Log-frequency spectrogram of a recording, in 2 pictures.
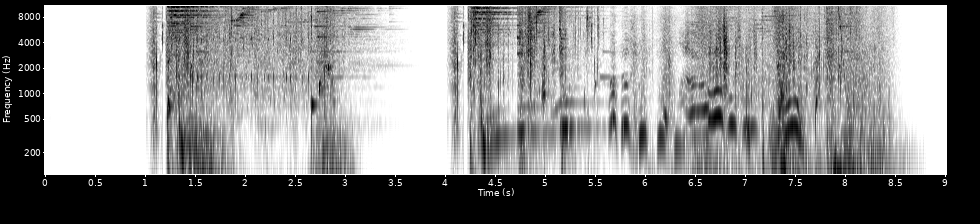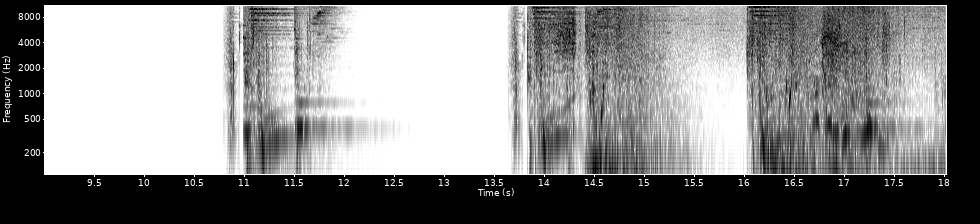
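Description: Game chimes and sparkly effects sound as candies match and burst.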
